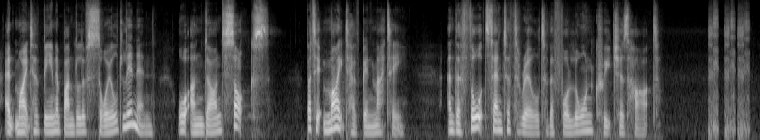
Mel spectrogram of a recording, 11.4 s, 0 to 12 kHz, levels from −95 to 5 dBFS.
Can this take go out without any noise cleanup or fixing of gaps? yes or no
no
